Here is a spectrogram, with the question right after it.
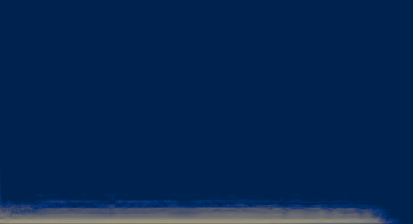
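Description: A single sustained A flat note on a baritone horn, steady and loud for about five and a half seconds before stopping cleanly.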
